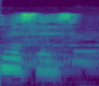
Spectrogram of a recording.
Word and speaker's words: Mrs.: When this stage was reached, Mrs., pronounced Mrs., became a distinct word from mistress.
